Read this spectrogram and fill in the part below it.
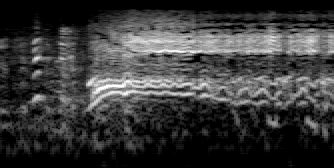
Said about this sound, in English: See you later, Doc. I can't stand to see a horse cry.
